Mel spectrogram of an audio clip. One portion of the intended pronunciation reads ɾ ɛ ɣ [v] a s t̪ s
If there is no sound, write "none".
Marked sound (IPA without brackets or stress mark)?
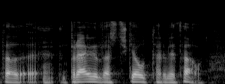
ð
